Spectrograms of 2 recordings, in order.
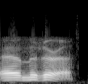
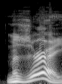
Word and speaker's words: Missouri: You heard this the way he said it. It's Missouri, not Missouri. Okay. – Yeah, people from Missouri say Missouri. Okay. If they come from Missouri and pronounce it Missouri, they're putting on airs.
